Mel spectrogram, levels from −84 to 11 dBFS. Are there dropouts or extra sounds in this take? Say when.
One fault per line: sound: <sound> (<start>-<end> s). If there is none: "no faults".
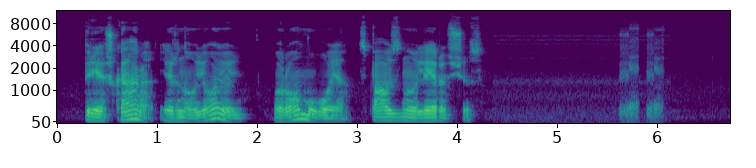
sound: laugh (5.6-6.1 s)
